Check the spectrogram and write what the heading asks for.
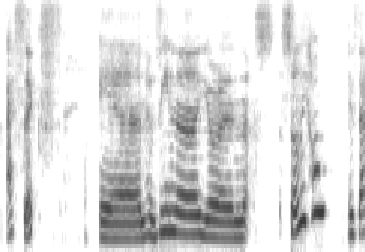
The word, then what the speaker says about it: Solihull: Nuzhat is in Essex, and Hazina, you're in Solihull? Is that how you say it? Yes, Solihull?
